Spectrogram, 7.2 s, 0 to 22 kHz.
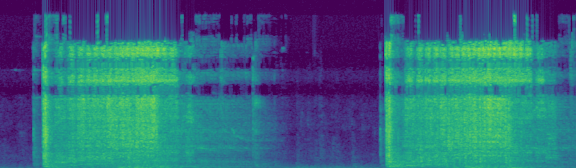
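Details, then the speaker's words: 1964 VW Beetle with the motor just installed, cranking with a starter that came with the car: two long bursts of free cranking that never catch, no fuel getting through; the mechanical fuel pump is faulty. "doesn't sound too happy in there does it and still no gas had some issues with this fuel pump"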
